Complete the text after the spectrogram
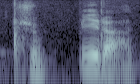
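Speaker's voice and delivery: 줍비라 said in Gyeongsang dialect as jup-bi-ra; 줍비라 voiced the Gyeongsang way; Gyeongsang dialect word. Shown as a demonstration. Lecturer repeating the Gyeongsang word 줍비라 for students to write down. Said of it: "경상도 말로 뭐 하라고요".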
